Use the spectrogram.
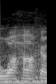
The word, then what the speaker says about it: Oaxaca: Si capisce che ci capisce perché ha pronunciato wahaka correttamente, cosa che non fa praticamente nessuno.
